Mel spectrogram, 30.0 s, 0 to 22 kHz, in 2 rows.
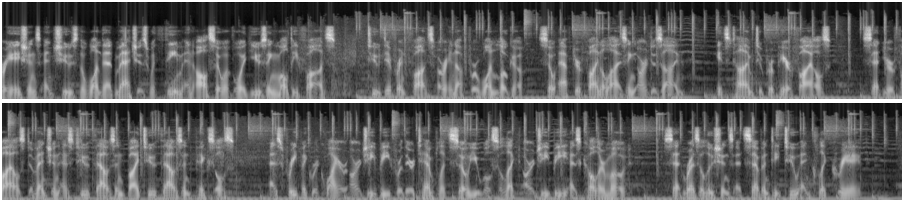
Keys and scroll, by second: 2.6 Right, 3.0 Right, 3.0 Left, 3.1 Left, 3.1 Left, 3.5 alt+space, 3.6 Delete, 4.0 alt+space, 5.2 ctrl+a, 6.6 alt+space, 7.6 space, 8.4 alt+space, 8.4 alt+space, 9.3 alt+space, 9.7 typing, 10.8 space, 11.8 ctrl+a, 12.2 space, 12.4 space, 12.5 ctrl+n, 18.5 ctrl+a, 18.9 ctrl+KP_2, 19.1 ctrl+KP_0, 20.8 ctrl+KP_2, 20.9 ctrl+KP_0.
